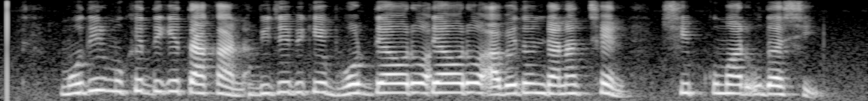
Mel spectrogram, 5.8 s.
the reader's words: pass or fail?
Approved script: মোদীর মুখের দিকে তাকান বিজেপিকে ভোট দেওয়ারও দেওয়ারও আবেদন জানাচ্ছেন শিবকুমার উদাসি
pass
